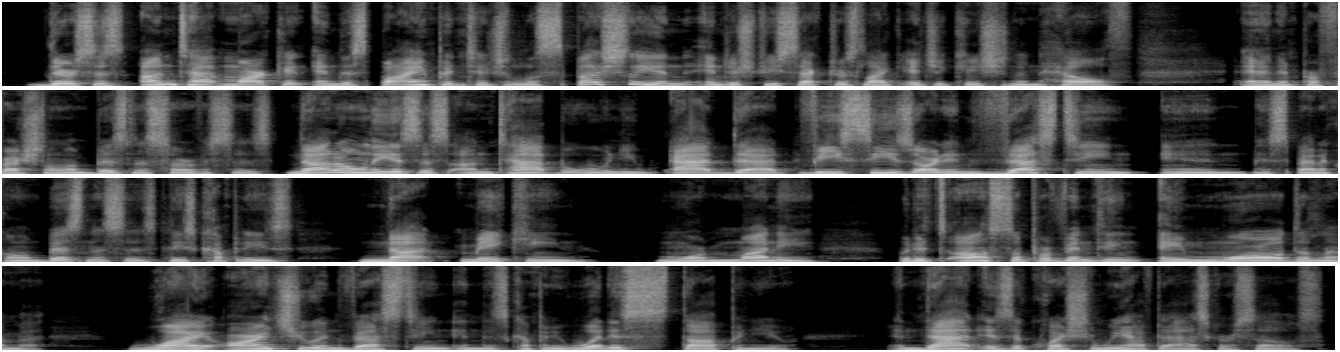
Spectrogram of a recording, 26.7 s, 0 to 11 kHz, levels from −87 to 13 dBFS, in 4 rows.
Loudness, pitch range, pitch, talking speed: -19 LUFS, 130-170 Hz, 145 Hz, 165 wpm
